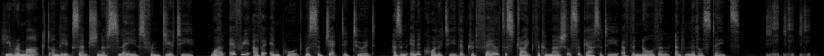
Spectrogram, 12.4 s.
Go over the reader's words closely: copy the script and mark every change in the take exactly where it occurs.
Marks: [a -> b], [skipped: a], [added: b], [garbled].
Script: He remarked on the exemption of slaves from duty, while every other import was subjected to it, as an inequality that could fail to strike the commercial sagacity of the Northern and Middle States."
He remarked on the exemption of slaves from duty, while every other import was subjected to it, as an inequality that could fail to strike the commercial sagacity of the Northern and Middle States."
